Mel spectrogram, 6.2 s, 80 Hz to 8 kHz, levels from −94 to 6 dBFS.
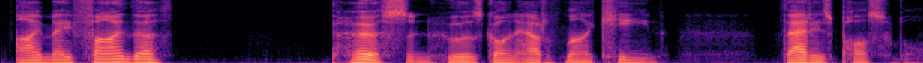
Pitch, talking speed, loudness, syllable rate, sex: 110 Hz, 135 wpm, -21 LUFS, 4.4 syllables/s, male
